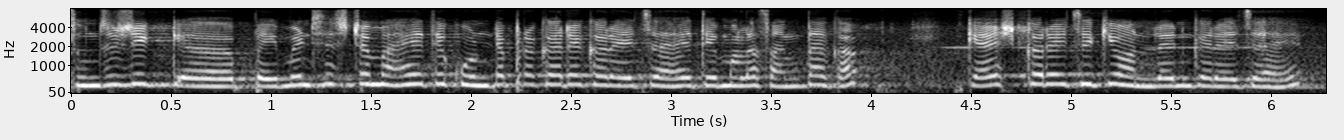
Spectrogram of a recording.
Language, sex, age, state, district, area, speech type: Marathi, female, 30-45, Maharashtra, Nagpur, urban, spontaneous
